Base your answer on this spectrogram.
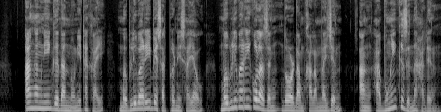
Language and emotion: Bodo, happy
